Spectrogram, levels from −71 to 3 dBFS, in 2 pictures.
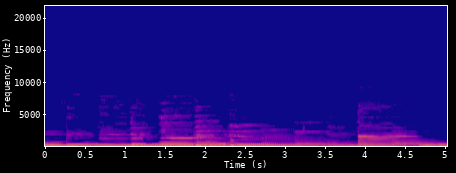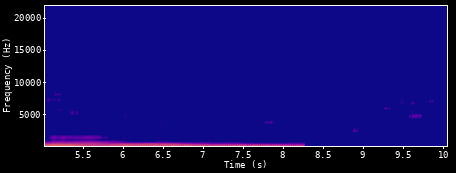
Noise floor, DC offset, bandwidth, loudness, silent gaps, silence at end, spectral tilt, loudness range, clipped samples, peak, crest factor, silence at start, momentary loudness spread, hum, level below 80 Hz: -81 dBFS; under 0.1%; 8.2 kHz; -33 LUFS; none; 1.75 s; -8.5 dB/octave; 9 LU; under 0.1%; -16 dBFS; 16 dB; 0 s; 11 LU; none; -60 dBFS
